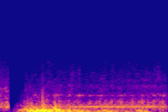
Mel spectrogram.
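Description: Outdoor harbour ambience: a steady low rumble with a low hum, starting after a brief gap about a quarter second in.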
